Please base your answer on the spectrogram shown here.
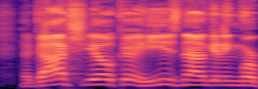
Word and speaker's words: Higashioka: less playing time getting higashiyoka or higashiyoka i always forget how to pronounce that higashioka he is now getting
